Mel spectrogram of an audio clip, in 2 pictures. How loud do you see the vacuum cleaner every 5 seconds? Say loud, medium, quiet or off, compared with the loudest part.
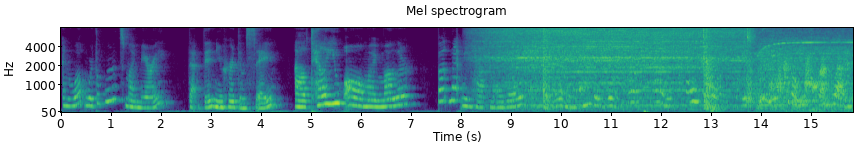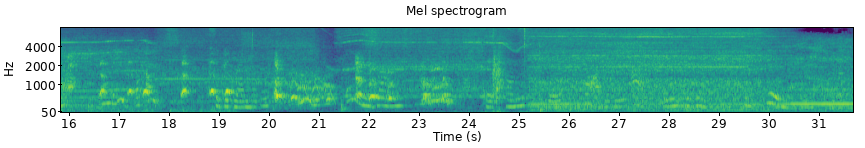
off, loud, loud, medium, medium, loud, loud.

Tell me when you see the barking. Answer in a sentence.
You can hear the barking from 13.3 to 23.8 s.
